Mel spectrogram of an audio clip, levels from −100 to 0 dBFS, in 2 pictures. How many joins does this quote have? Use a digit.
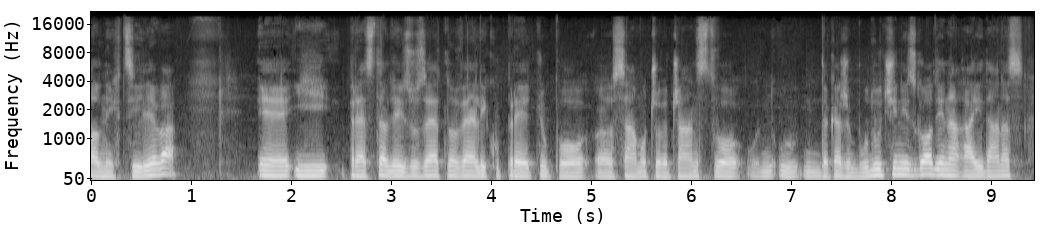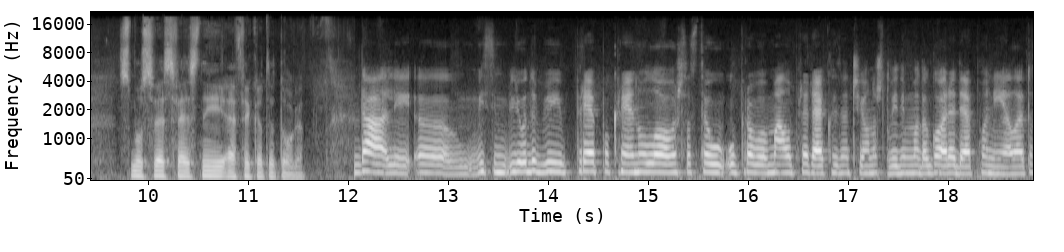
1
